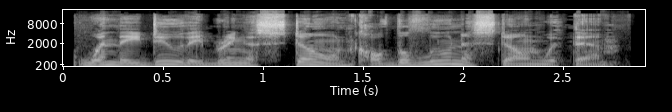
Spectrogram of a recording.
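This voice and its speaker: Lively, confident boy genius. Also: low-pitched, brisk, a little hiss or hum. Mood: explanatory. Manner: self-assured, matter-of-fact, bossy. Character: confident brainy boy genius, head researcher. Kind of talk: video game voice acting.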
